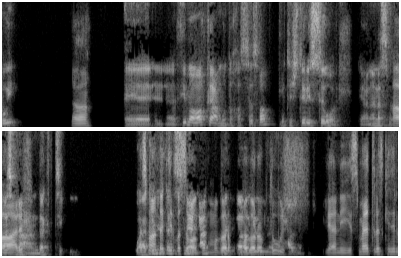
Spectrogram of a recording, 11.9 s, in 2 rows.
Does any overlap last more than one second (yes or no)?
yes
